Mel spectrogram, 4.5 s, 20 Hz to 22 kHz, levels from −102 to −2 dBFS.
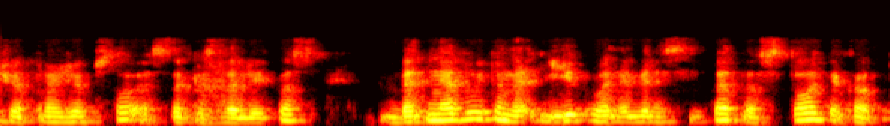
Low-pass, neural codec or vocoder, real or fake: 7.2 kHz; codec, 16 kHz, 4.8 kbps, FACodec; fake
